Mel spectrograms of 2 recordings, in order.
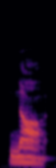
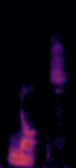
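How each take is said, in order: First: The vowel is an open, unrounded ah. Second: The vowel is short, tight and rounded.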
